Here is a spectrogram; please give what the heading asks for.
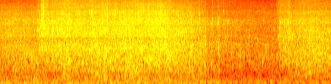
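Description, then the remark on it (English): Gentle ocean waves lap steadily onto a sandy shore, a continuous soft hiss of surf with slight swells, moderately quiet, with a low rumble of wind underneath and no voices. “You can kind of hear the waves just kind of lapping in on the shore, the sand, the sun.”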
